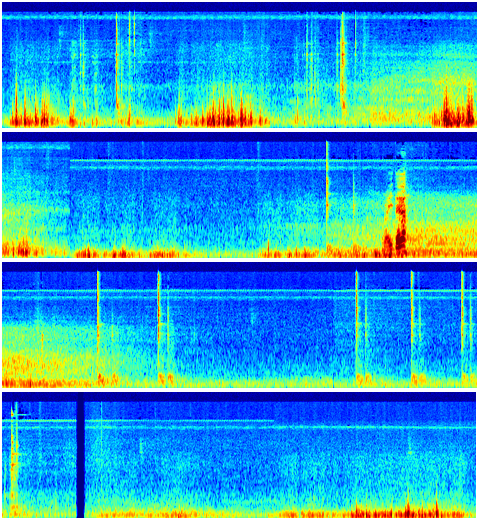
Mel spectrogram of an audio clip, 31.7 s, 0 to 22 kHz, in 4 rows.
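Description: Ford E250 front brake rotor and hub spun by hand in several bursts of a second or more, with scattered sharp metallic clicks from the torque wrench ratchet. The spindle nut is being drawn down to 29.5 ft-lb to seat the new wheel bearing.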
